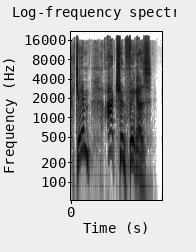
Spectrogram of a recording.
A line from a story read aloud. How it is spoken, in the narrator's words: he yelled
